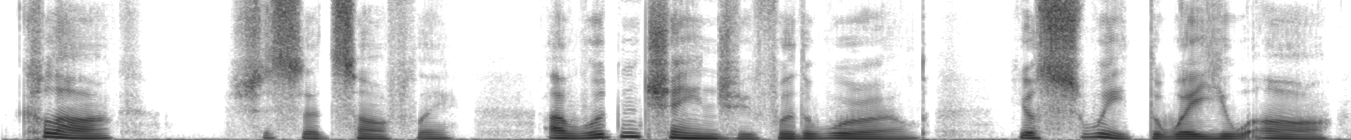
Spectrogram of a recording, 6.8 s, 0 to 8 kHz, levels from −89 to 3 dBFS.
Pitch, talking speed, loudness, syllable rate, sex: 130 Hz, 150 wpm, -20 LUFS, 3.9 syllables/s, male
